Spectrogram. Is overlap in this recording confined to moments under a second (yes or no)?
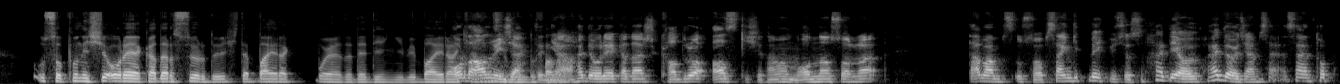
no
